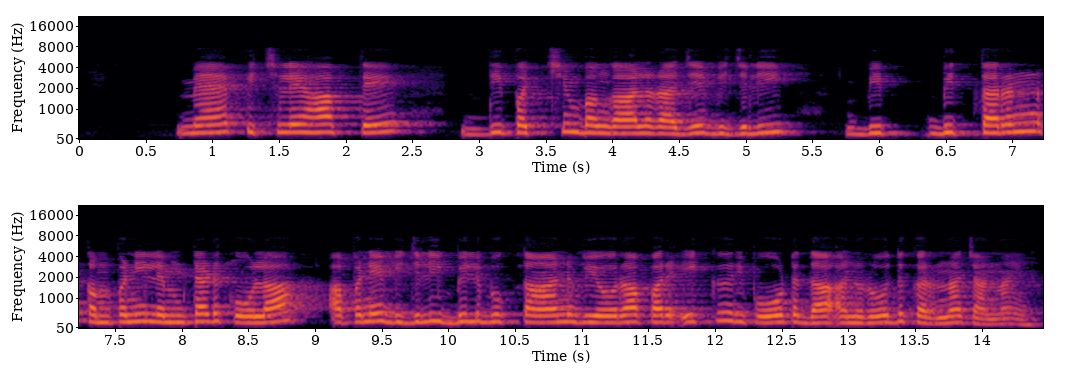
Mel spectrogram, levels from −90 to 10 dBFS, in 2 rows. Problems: echo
